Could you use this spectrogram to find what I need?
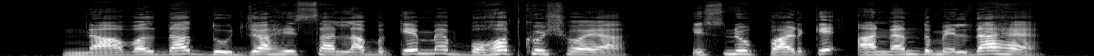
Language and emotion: Punjabi, happy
